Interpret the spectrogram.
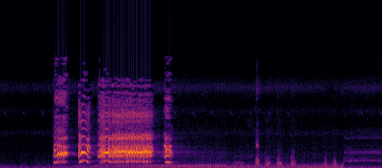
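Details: Close, loud crow from a beautiful decoy chicken known for its good voice: two quick rasping syllables, a long harsh held note and a short tail, followed by soft low clucks.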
